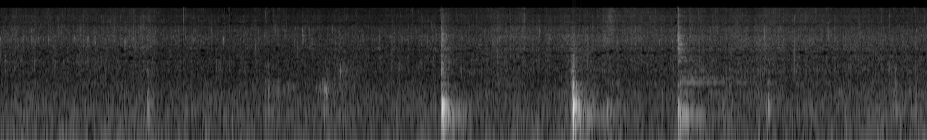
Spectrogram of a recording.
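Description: Onions, green chillies and curry leaves frying in hot oil in a pot as a paste is stirred in: a steady sizzle. Three sharp knocks come about a second apart near the middle, the last with a short metallic ring.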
